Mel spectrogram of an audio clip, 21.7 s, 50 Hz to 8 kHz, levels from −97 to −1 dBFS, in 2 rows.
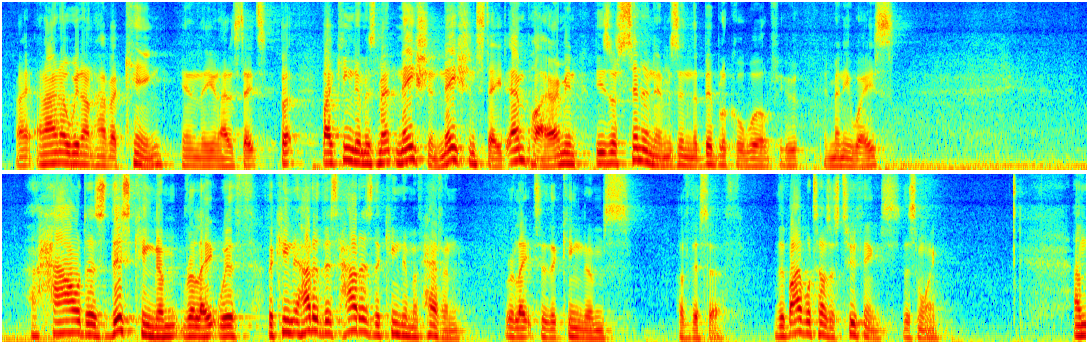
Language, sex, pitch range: English, male, 110-140 Hz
